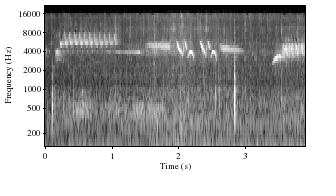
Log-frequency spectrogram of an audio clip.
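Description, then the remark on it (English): Several birds sing and chirp in a steady, overlapping morning chorus, with rapid trills and high whistled notes over soft outdoor ambience and no voices. “impact the songs of the birds have on our heart.”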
